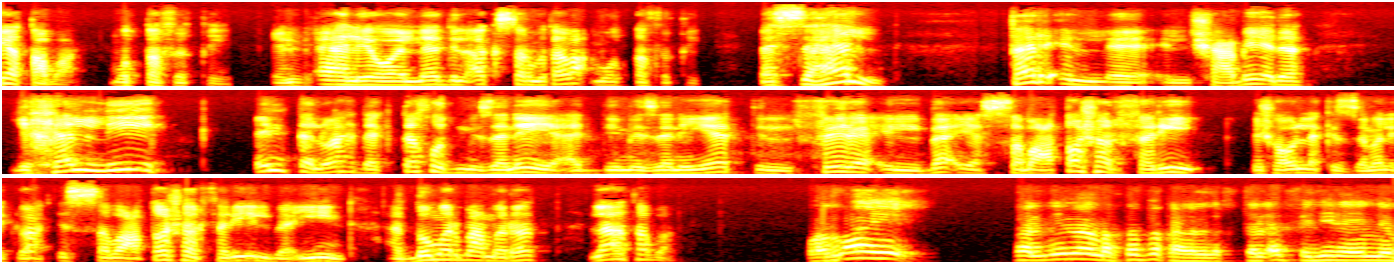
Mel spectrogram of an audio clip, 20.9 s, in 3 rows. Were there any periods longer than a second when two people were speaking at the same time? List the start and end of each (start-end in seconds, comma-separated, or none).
none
